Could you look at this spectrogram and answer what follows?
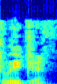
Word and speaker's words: Ouija: it yes I'm I'm quite aware of the correct pronunciation is Ouija Ouija board I I will not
